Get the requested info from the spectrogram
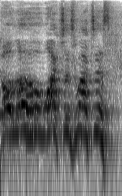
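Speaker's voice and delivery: high, loud cocky guard shouting watch this; showing-off guard. Retold or imitated. Guard boasting to his friends, high and loud. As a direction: crow it like a guard about to do something stupid.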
